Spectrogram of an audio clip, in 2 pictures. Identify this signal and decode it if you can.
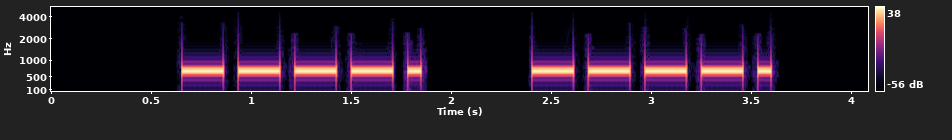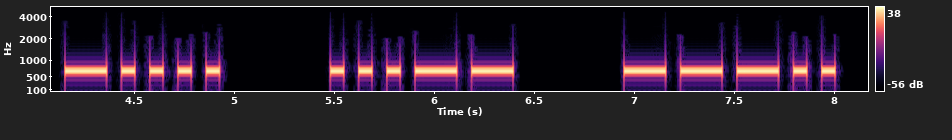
Morse code, heard as a keyed tone, about 17 wpm, spaced as for 10 wpm, 680 Hz. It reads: 99638
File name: arrl / Review (1-0)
